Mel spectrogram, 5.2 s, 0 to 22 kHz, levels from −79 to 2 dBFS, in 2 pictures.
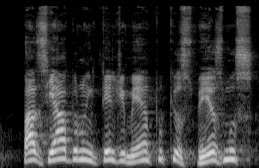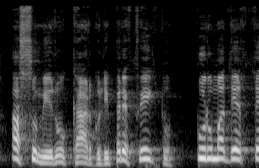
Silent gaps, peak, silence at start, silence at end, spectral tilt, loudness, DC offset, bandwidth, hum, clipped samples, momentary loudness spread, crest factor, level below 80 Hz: none; -2 dBFS; 0.25 s; 0 s; -5.5 dB/octave; -18 LUFS; under 0.1%; 19.5 kHz; none; under 0.1%; 8 LU; 16 dB; -58 dBFS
